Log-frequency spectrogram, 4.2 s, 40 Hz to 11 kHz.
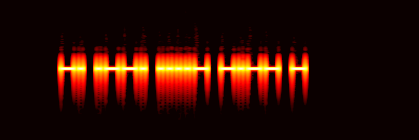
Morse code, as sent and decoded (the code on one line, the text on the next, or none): -. .--. ....- -.-- -
NP4YT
